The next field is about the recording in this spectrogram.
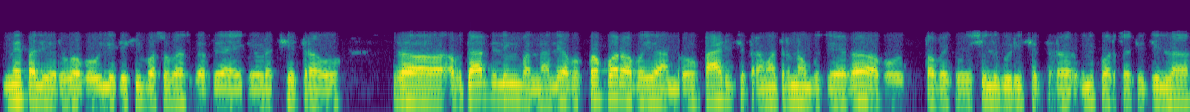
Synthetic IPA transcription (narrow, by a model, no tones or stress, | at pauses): nepaliʌɾuʌbʌuiled̪ekʰibʌsobasɡʌrd̪ʌaekoewʈat͡sʰet̪rʌɦo | rʌːbʌd̪ard̪iliŋbʱʌnːaleʌbʌprʌpʌɾʌbʌjoɦamropaɦɽit͡sʰet̪rʌmat̪rʌnʌbud͡zerʌːbʌt̪ʌpaĩkosilɡuɽit͡sʰet̪rʌɦʌɾupʌnipʌrt͡sʰʌt̪jod͡zilːa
